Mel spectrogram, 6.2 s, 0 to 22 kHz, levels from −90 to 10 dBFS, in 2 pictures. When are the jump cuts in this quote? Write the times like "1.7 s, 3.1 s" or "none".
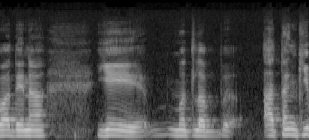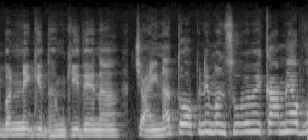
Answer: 4.4 s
